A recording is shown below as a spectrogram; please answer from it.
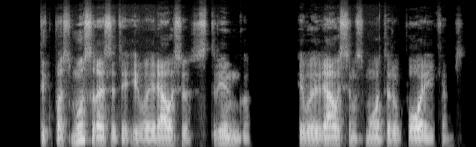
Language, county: Lithuanian, Šiauliai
